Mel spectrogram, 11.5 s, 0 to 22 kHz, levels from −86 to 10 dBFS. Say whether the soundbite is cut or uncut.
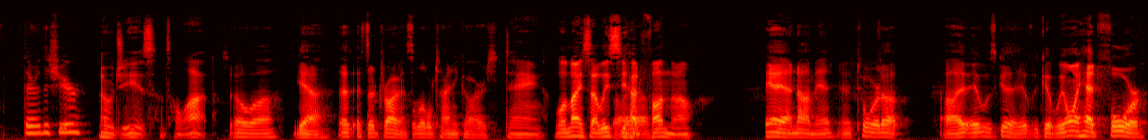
cut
